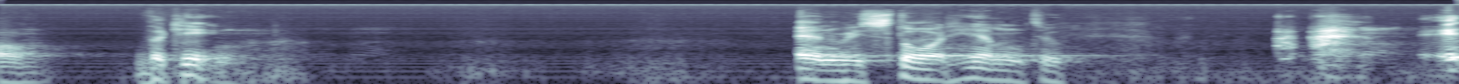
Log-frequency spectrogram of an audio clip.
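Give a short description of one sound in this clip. An elderly man preaches with animation through a microphone, in bursts with pauses.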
